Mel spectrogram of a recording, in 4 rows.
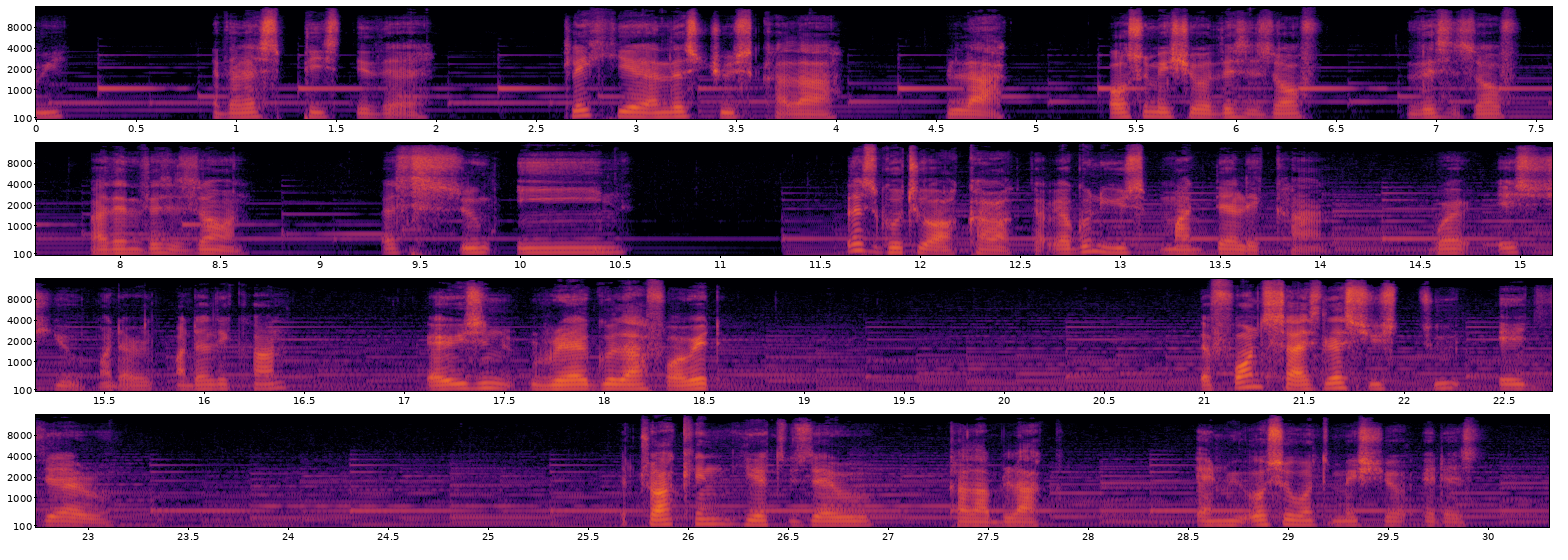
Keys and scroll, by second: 1.0 ctrl+v, 9.4 ctrl+=, 9.7 ctrl+=, 23.9 8, 24.2 0, 24.6 Return, 28.6 ctrl+t, 29.9 ctrl+h.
